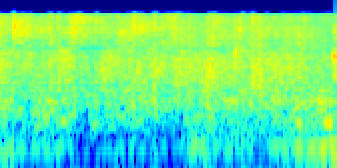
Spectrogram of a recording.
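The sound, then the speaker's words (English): Audience applause at a live afternoon talk: a steady, dense wash of many hands clapping that holds at an even level for the whole stretch, fairly quiet, with no voices over it. “That you missed a great spot to applaud. Go ahead. What are you waiting on?”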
